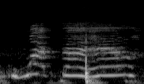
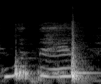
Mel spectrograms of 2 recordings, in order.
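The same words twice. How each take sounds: First: High, slow and stretched out; drawn-out disbelief. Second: Alarmed exclamation. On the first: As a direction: drag out each word in shocked disbelief. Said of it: "I'm like". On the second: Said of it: "I was like". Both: Retold or imitated.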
